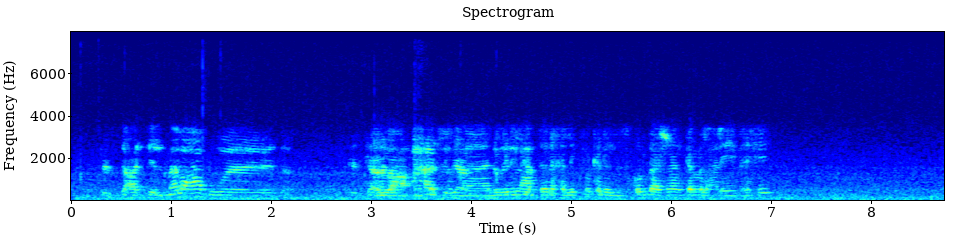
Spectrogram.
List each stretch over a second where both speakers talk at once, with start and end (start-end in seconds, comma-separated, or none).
2.9-5.2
